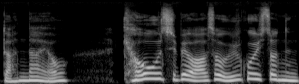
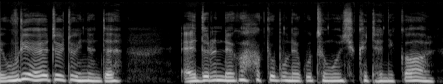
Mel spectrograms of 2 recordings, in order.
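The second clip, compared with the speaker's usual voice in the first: lightly voiced husband, a bit lower; caring husband; 3 semitones lower than usual. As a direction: look after an ailing wife with mild concern. (낮은 톤으로 아내를 챙기는 남편)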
